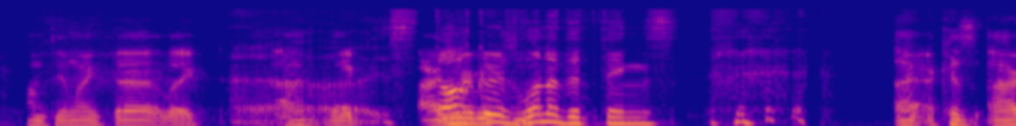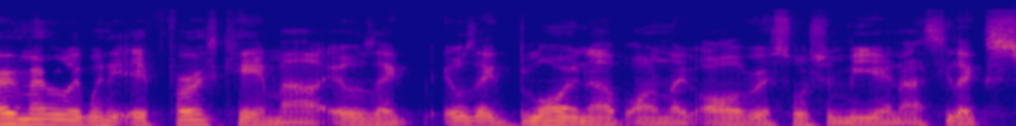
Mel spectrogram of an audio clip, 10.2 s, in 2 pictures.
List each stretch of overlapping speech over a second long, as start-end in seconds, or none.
1.1-2.7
